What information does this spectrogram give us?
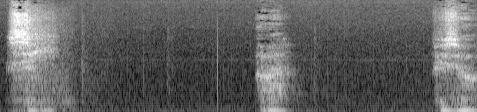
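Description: An actor playing a confused, frightened injured man with a husky voice in a German radio crime play. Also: low-pitched, level tone, extremely slow, sharp tone, exaggerated voice. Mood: startled, confused.

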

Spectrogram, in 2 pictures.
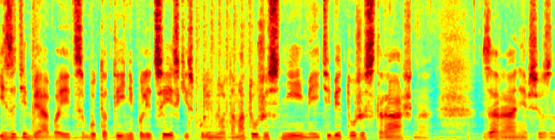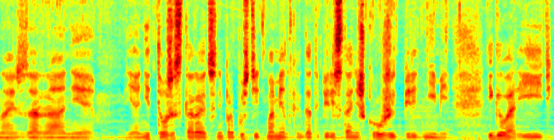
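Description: A man's voice: medium pitch, natural voice. A male actor plays a wartime collaborator policeman with a mid-range voice. He is sneering and cruel, toying with his victims in a brooding dramatic monologue. Music runs under his words. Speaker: actor in a radio play. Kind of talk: dramatic first-person interior monologue.

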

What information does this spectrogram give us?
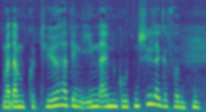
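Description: A woman's voice: fairly low pitch, brisk, dark tone, dry recording, natural voice. An actress playing an inquisitive young woman in a radio drama, polite and probing. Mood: curious. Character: inquisitive young woman quietly investigating a death.

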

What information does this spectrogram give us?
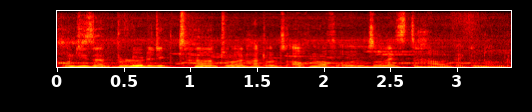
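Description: A man's voice: medium pitch, very animated, brisk, natural voice. A man playing a naive, indignant, long-lost husband with theatrical delivery in an improvised comedy radio play. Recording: noisy 1980s homemade tape.

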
